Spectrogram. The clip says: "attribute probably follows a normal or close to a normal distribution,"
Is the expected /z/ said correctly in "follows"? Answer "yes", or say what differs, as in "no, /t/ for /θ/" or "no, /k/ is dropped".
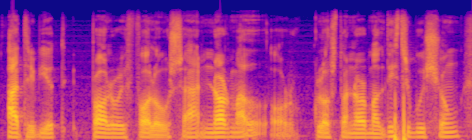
no, /s/ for /z/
